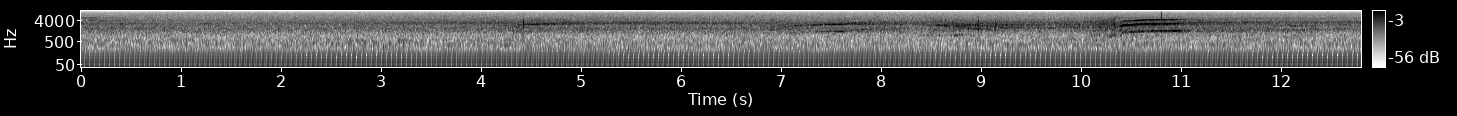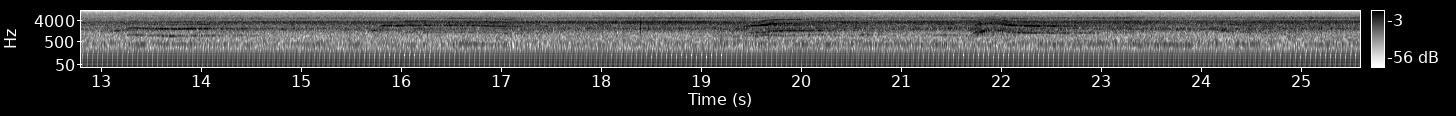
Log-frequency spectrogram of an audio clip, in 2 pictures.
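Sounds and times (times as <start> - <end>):
underwater hiss and hum: 0.0 - 25.5
orca whistled calls: 6.9 - 9.6, 10.3 - 11.2, 15.7 - 17.3, 19.3 - 20.7, 21.3 - 23.2.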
